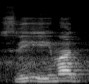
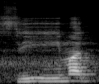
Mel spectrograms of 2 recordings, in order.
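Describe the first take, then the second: No difference in how they are said.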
